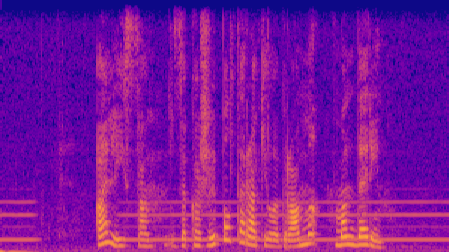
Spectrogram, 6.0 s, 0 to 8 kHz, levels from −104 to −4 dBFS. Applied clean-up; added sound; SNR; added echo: none; Wind instrument, woodwind instrument; 15 dB; none.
